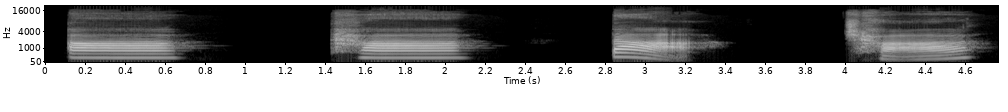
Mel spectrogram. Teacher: this is almost identical to the a sound in the word father except the tongue is in more of a neutral position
